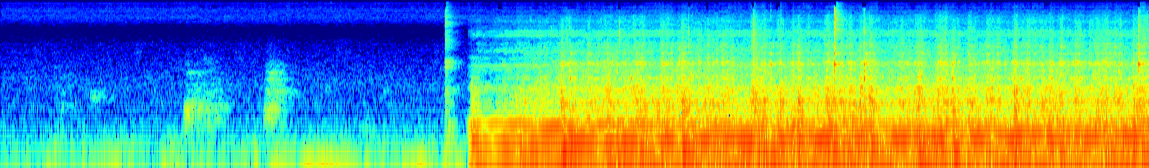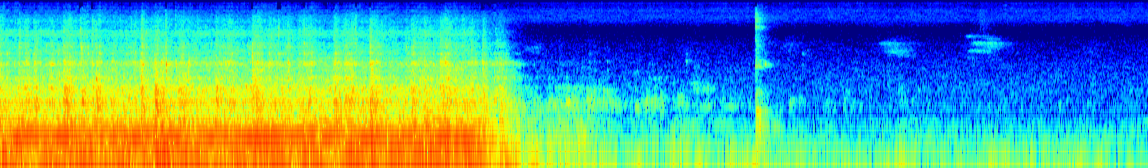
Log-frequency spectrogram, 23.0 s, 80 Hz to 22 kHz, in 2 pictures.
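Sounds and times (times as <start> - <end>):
washing machine running: 4.7 - 18.1.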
